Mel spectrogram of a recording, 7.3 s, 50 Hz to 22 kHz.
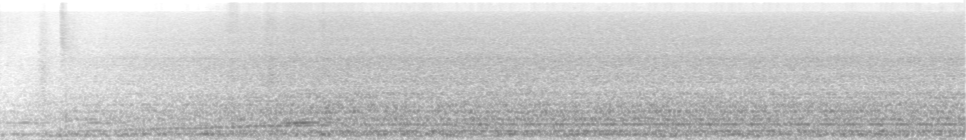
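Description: A Primeweld TIG225X welder is switched on and its cooling fan spins up from a click into a steady, close whooshing drone that holds evenly throughout.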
